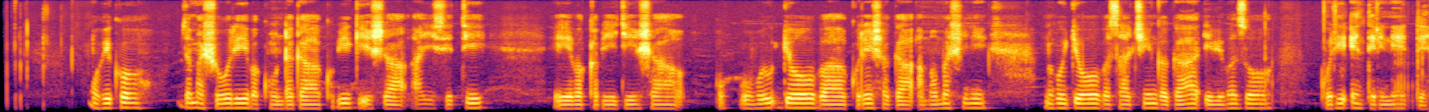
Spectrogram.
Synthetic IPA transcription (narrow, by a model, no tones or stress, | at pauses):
muβiɡo̞ | βjamaʃuːɾiβakuːndaɡakuβiːɟḭːʃaːjisiti | βakaβiːɟiːʃa | uβuɾɟo̞βakʰo̞ɾʔe̞ʃaɡaa̰mamaʃini | nuβuɾɟo̞βasat͡ʃiːŋɡaɡaiβiβazo̞ | kuɾiʔente̞ɾine̞te̞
